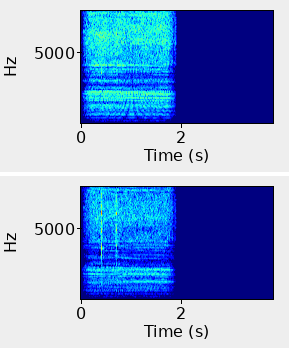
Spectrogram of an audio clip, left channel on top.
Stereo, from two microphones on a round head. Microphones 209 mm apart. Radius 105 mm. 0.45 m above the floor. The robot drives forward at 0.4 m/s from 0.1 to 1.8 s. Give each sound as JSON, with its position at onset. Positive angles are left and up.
{"t": 0.4, "sound": "cutlery clinking", "side_deg": -70, "distance_m": 1.3}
